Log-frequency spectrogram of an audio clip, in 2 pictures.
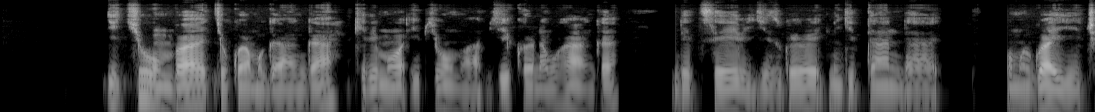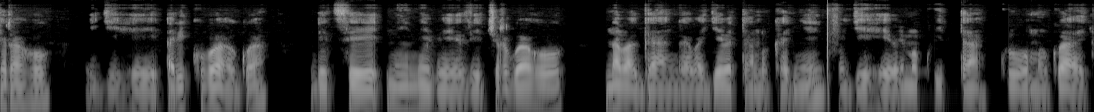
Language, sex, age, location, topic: Kinyarwanda, male, 18-24, Huye, health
